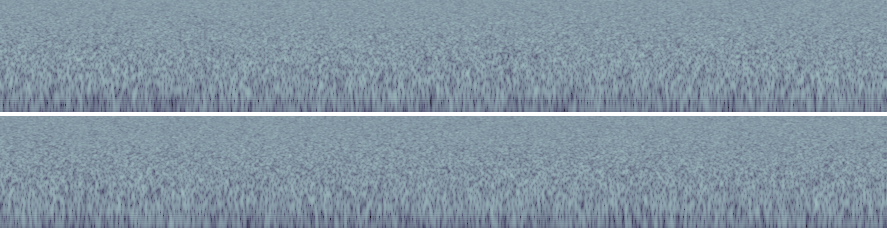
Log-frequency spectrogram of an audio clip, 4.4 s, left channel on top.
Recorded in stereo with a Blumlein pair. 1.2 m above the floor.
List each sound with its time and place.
Only background noise.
